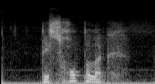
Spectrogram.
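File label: "bisschoppelijk", Dutch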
